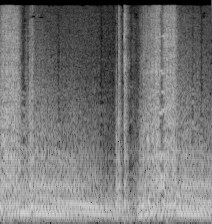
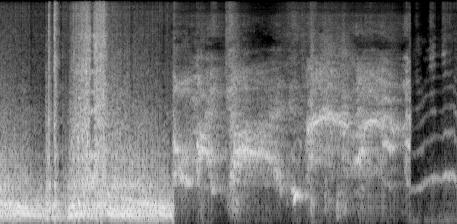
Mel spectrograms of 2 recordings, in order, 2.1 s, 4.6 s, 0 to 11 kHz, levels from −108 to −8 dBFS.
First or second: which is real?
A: first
